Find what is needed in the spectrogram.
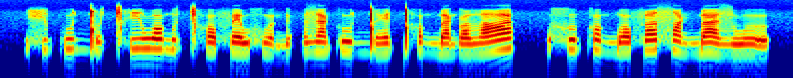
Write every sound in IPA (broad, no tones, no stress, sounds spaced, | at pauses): x i kʷ i ɡ͡ǃ o ǀʰ i w ɔ ɡ ɔ ǀʰ ɔ f ɛ w xʷ a ɡ | z a k u ɡ͡ǃ ɛ ǃʰ ɔ ɡ͡b a ɡ ʊ ðˤ a | x ʊ k ɔ ɡ͡b ɔ f i sˤ a ɡ͡b a z w ʊ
